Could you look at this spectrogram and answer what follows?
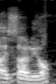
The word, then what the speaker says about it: Solihull: I don't even pronounce the H. I say Solihull.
